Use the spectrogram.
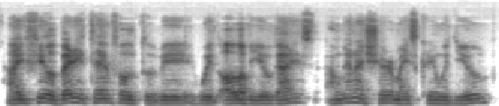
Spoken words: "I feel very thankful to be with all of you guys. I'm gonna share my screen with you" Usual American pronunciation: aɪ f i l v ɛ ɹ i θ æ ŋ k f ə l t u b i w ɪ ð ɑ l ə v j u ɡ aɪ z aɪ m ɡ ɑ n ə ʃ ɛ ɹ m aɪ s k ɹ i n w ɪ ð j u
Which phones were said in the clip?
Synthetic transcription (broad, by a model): aɪ f i l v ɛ ɹ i t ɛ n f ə l t u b i w ɪ ð ɑ l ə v j u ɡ aɪ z aɪ m ɡ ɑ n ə ʃ ɛ ɹ m aɪ s k ɹ i n w ɪ ð j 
